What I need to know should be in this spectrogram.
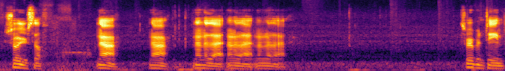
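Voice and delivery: usual speaking voice

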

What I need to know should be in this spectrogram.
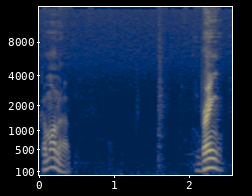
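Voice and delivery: ordinary talk, nothing marked

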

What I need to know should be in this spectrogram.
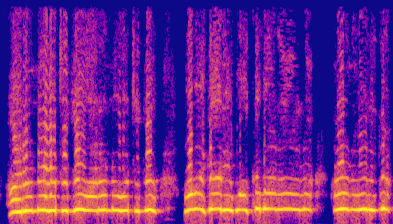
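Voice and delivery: high, loud panicked falsetto mother; frantic mother. Retold or imitated. Teacher voicing a frantic mother on the phone, high panicked squeal. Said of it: "the mother called, frantic".

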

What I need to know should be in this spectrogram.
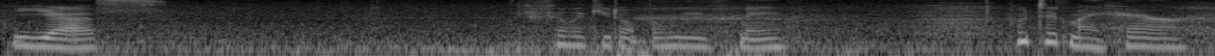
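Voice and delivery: ordinary talk

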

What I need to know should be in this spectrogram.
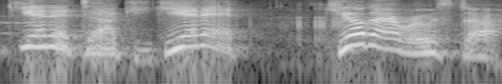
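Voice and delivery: high, eager cheering on; excited urging. Real, not acted. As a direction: egg the dog on, excited. Urging dog to play.

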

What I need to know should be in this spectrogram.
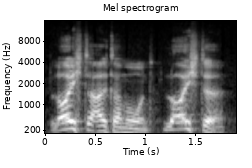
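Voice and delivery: put-on high, loud little-boy shouting; commanding cry. A narrator's reading. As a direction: order it loudly like a bossy child. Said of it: "schrie Häwelmann". (herrisches Kindergeschrei)

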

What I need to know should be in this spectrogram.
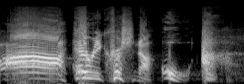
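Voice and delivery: loud high yelp of pain, hammed up; comic cry of pain swearing by Hare Krishna; mock pained cry. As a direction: pretend you slammed your fingers in the door. Mock swearing, fingers caught in door.

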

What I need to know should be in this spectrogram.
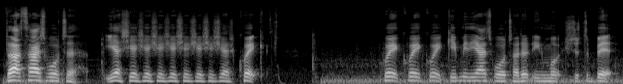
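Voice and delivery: high, rapid-fire panicked repeats; frantic urgency. Real, not acted. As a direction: race for it before time runs out. Spots water, almost out, frantic.

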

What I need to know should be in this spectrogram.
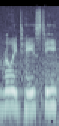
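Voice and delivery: ordinary talk, nothing marked

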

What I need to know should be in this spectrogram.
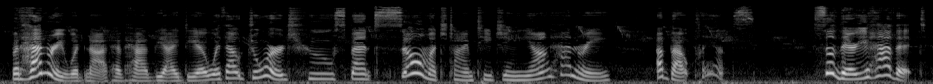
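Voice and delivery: ordinary delivery, nothing marked

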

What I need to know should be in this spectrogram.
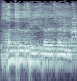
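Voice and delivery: imitated Irish accent from a tape; Irish brogue. Actor recalling the accent tape from college, Irish brogue. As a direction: count in a put-on Irish brogue. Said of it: "now in the Irish brogue".

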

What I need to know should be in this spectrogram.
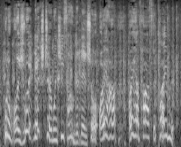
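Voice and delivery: high silly bragging dog voice; voicing the dog. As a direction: boast like the dog who won the fight. Dog voice claiming half the pig.

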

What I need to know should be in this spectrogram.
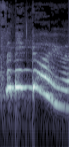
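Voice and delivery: very high, slow drawn-out word; naive exclamation. Retold or imitated. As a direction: blurt it out naively. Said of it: "was like".

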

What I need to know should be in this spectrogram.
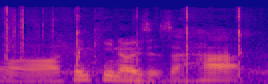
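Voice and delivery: ordinary delivery

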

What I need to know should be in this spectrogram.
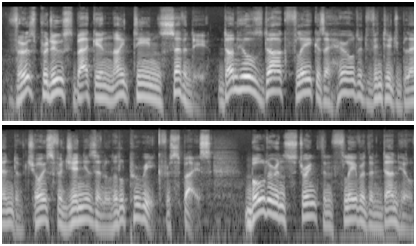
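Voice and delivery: product blurb read aloud; reading a description. Acted. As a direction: read it like a catalog entry.

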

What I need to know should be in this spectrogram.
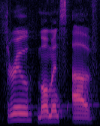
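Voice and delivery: ordinary talk

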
